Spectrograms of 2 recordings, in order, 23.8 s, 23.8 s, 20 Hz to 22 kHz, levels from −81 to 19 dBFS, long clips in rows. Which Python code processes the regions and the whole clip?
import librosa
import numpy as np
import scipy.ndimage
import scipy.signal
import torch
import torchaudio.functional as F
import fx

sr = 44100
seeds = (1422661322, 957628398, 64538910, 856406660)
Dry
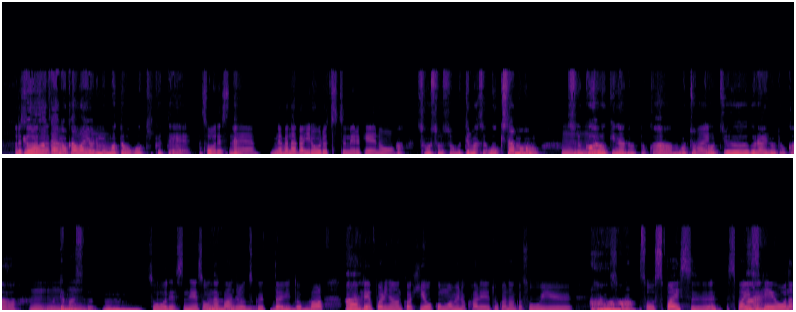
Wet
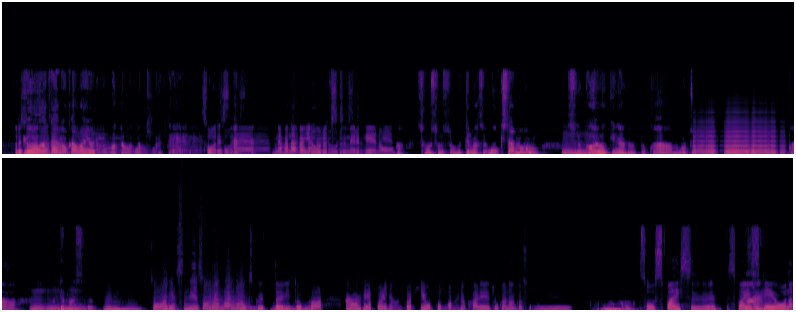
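

y = fx.chain(x, sr, fx.highpass(hz=720.0, slope=12),
    fx.echo_single(ms=251, db=-10.5), at=(1.4, 5.86))
y = fx.chain(y, sr, fx.sample_sort(block=64),
    fx.lowpass(hz=2500.0, slope=12),
    fx.dynamic_eq(hz=1600.0, q=1.3, threshold_db=-43.0, ratio=4.0, max_db=-4), at=(10.37, 11.82))
y = fx.chain(y, sr, fx.lower_of_two(delay_ms=6.2),
    fx.gate_hold(open_db=-51.0, close_db=-55.0, hold_ms=71.0, range_db=-21, attack_ms=1.4, release_ms=100.0), at=(13.38, 15.61))
y = fx.chain(y, sr, fx.lowpass(hz=3100.0, slope=24),
    fx.level_steps(step_db=17),
    fx.doppler_dist(depth_ms=0.15), at=(16.55, 18.77))
y = fx.chain(y, sr, fx.bandpass_q(hz=330.0, q=2.5),
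    fx.auto_swell(attack_ms=238.0), at=(19.75, 21.35))
y = scipy.signal.sosfilt(scipy.signal.butter(2, 130.0, 'highpass', fs=sr, output='sos'), y)
y = fx.hum_notches(y, sr, base_hz=50, count=4)
y = y + 0.37 * np.pad(y, (int(2.1 * sr / 1000.0), 0))[:len(y)]
y = y * 10.0 ** (-2.5 / 20.0)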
